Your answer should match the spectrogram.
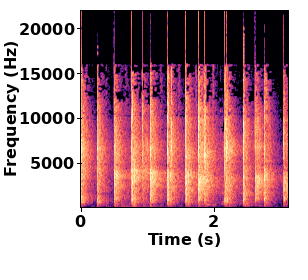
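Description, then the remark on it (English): Steady, rhythmic clapping, about four claps a second, sharp, sounding like a small group or a few people applauding together with no talking. “Come on, y'all clap for it.”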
